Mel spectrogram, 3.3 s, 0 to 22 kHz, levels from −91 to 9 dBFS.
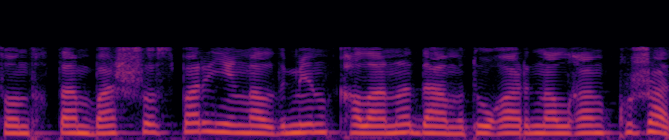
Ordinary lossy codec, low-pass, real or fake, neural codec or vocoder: MP3, 48 kbps; 5.4 kHz; real; none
